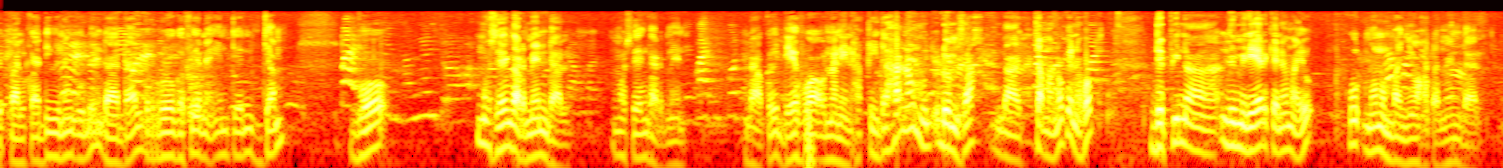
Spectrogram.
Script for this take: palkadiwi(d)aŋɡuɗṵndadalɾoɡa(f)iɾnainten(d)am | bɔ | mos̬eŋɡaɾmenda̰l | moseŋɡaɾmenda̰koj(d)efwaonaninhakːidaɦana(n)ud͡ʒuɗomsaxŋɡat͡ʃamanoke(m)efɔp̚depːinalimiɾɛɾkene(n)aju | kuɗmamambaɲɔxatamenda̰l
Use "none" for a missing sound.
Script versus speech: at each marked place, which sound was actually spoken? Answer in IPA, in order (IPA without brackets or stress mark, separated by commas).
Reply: n, f, d͡ʒ, d, m, n, m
